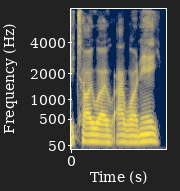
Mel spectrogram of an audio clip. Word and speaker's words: Awoniyi: So I mean, I've gone with my birthday buddy, Taiwo Awoniyi. Yeah, look at that. I pronounced it right.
